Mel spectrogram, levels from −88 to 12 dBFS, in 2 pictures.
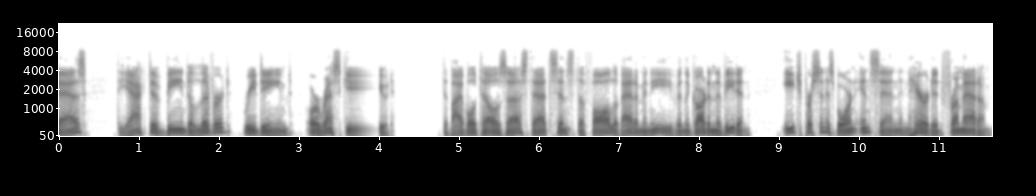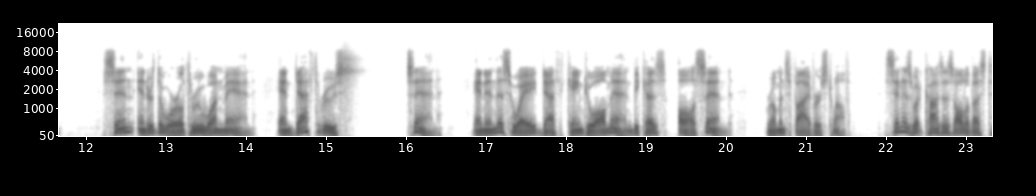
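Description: Call audio freeze at 3.65 to 4.03 s, right after "being delivered redeemed or": packets were likely held up, the jitter buffer ran dry, and the receiver stretched the last sound into a fading buzz for about 0.35 s. The speech then resumes where it stopped, so a gap is inserted and nothing is lost.

Jitter buffer slow-down from 4.52 to 6.71 s: to rebuild its reserve, the receiver repeats single pitch periods and slivers of pauses, adding 193 ms. The speech runs at 92% speed with unchanged pitch, so sounds drag.

Jitter buffer speed-up from 9.28 to 10.85 s: the buffer held too much audio, so short pitch-period pieces are cut out, roughly 0.4 s in all. The speech runs at 122% speed with unchanged pitch and sounds rushed.

Call audio freeze at 15.19 to 16.04 s, after "man and death through": again likely a stall of late packets. The fill lasts about 0.83 s, with the buzz fading out and the last 0.5 s silent before the speech picks up without loss.

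Jitter buffer speed-up from 17.6 to 23.1 s, starting after "and in this": roughly 0.7 s is trimmed away, and the speech is hurried at 115% speed, pitch unchanged. Through the Opus call path, the audio tops out at 8 kHz.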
